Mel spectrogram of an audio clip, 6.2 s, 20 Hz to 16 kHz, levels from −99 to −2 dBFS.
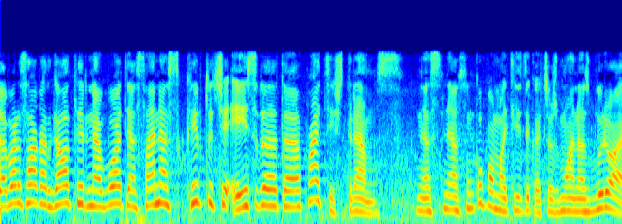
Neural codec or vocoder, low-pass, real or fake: codec, 16 kHz, 8 kbps, FunCodec, trained on LibriTTS, 25 frames a second; 7.2 kHz; fake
